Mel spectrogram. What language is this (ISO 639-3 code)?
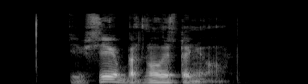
ukr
